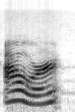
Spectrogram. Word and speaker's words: hour: a an hour in hour the letter h is silent so i have to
